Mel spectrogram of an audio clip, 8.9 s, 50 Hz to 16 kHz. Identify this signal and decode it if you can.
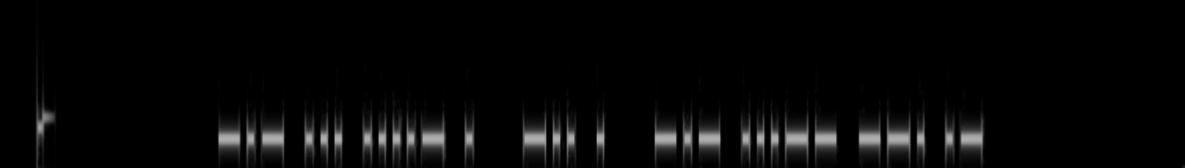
Morse code, heard as a keyed tone, about 22 wpm, 700 Hz. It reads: KS4E DE K3GA
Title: USA Callsign DE Callsign - 4 Characters - 22wpm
